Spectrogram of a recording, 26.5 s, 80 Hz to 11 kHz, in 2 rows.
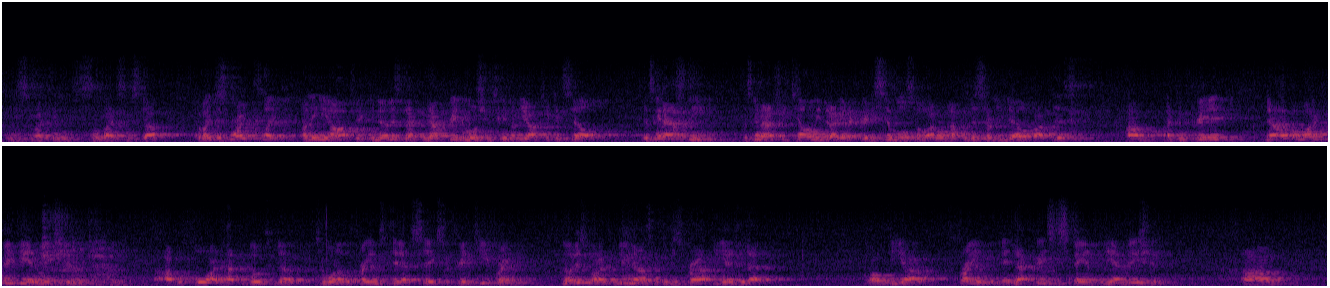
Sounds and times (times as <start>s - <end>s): Speech: 0.0s - 21.1s, 21.9s - 25.0s, 25.6s - 26.2s.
